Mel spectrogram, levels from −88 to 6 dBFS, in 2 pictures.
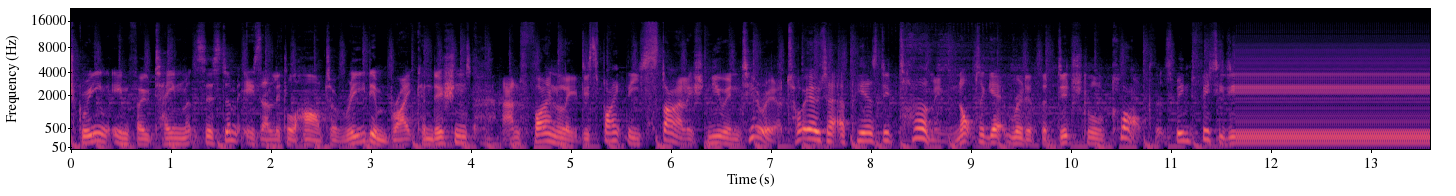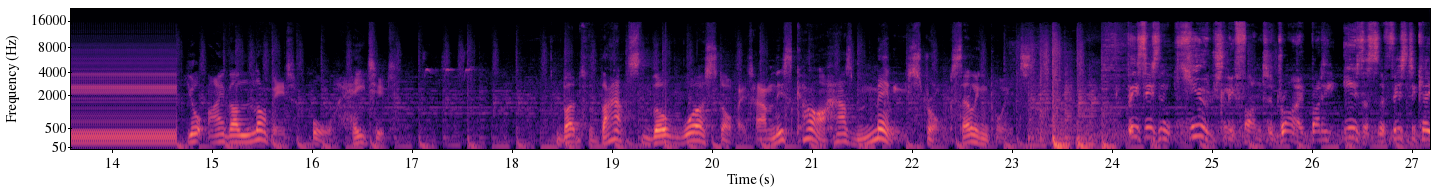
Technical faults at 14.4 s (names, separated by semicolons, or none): system hang loop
